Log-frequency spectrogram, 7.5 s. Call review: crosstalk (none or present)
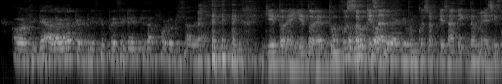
present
